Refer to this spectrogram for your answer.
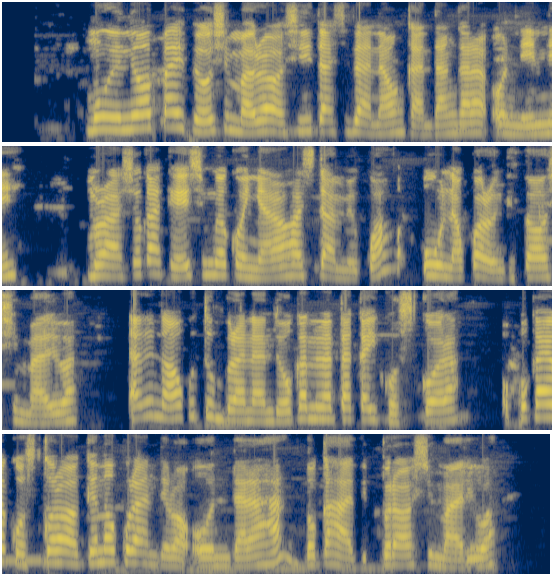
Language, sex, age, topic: Oshiwambo, female, 18-24, finance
